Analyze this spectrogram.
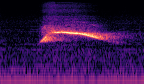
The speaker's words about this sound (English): That's the whistle.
